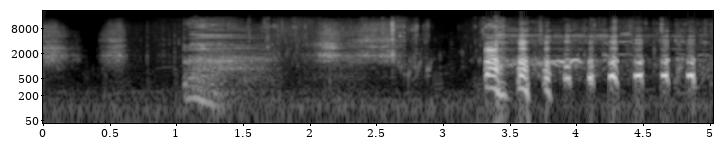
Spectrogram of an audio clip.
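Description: Hard breaths from the angler while he fights a hooked fish. About three seconds in, a fast rhythmic squeaky clatter starts, about six strokes a second, as the spinning reel is cranked to bring in a hardhead catfish.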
